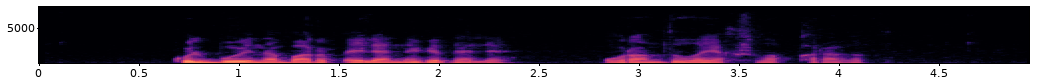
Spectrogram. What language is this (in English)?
Bashkir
